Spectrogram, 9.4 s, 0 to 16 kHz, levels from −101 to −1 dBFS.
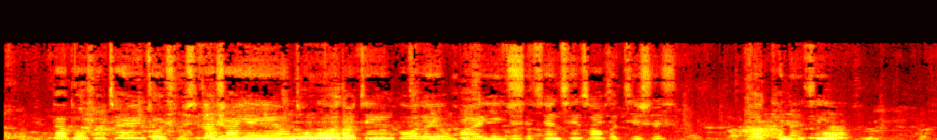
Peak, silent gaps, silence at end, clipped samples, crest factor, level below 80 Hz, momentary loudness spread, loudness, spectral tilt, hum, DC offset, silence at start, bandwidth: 0 dBFS; none; 0.1 s; under 0.1%; 18 dB; -58 dBFS; 17 LU; -18 LUFS; -4.5 dB/octave; none; under 0.1%; 0.05 s; 11.5 kHz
